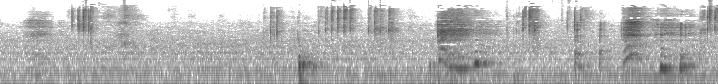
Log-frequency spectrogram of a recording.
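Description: A serval kitten hissing and spitting in short repeated bursts, with a sharp thump about three seconds in and a couple of short growling calls in the second half.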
